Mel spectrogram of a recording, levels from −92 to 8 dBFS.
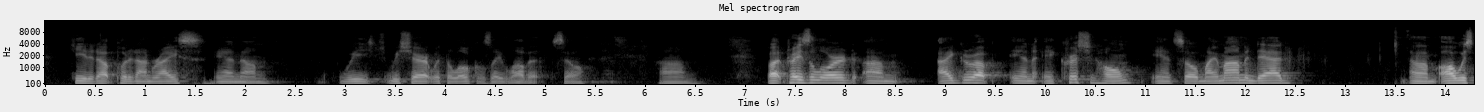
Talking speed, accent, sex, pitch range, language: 170 wpm, American, male, 110-135 Hz, English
